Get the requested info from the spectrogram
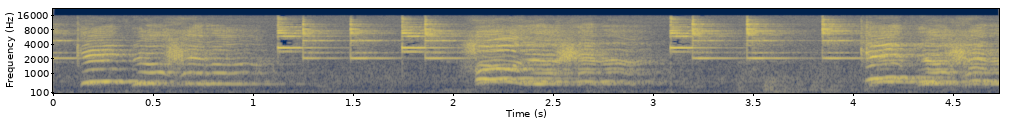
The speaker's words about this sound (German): den Beat dort auf mit Wasser gestimmten Milchflaschen ein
